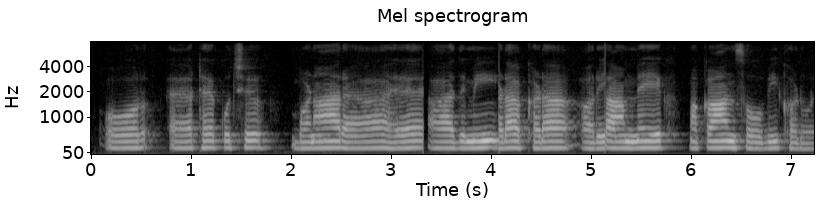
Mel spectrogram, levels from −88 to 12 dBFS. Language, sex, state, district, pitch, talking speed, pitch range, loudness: Marwari, female, Rajasthan, Churu, 175 Hz, 140 wpm, 170-180 Hz, -24 LUFS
